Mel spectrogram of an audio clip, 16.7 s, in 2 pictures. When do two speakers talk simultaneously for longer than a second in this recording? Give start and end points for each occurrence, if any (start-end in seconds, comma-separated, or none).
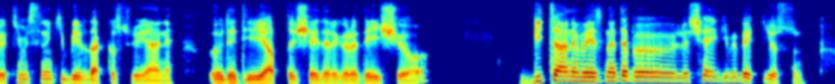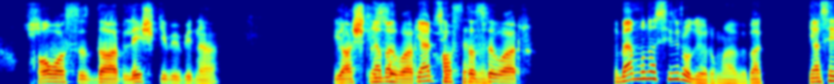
12.0-13.3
